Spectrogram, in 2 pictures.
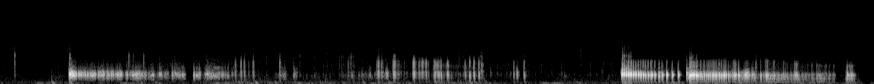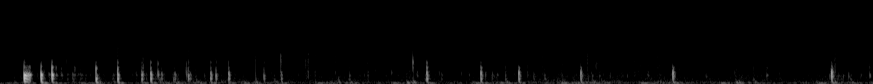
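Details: Bowel sounds recorded while sleeping with a stomachache after Christmas dinner: long gurgling rumbles followed by a run of brief bubbling pops and clicks, active bowel sounds.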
